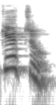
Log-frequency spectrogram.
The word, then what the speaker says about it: কেঁচো: পিপাসা thank you মা কিন্তু ওইটা কেউচো না ওটা হবে কেঁচো বলো কেঁচো বলো কেঁচো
